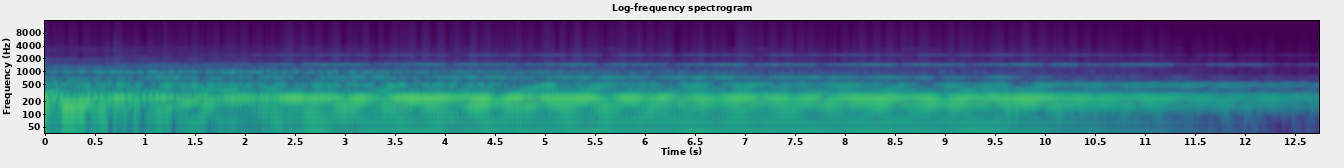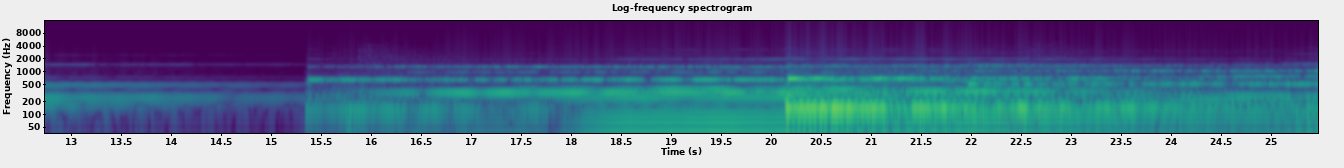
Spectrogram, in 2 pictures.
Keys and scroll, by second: 1.9 super+z, 2.0 super+space, 2.1 super++, 2.3 super+space, 2.5 super++, 3.3 j, 9.7 space, 12.8 space, 16.6 space, 17.7 space, 19.9 space, 23.1 space.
